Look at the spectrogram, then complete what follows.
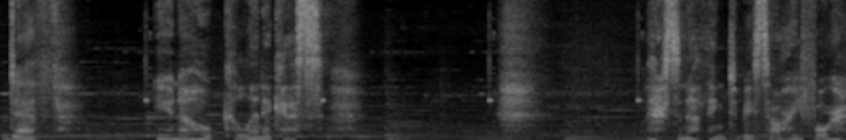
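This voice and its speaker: A woman's voice: fairly low pitch, slow pace. A woman playing a dignified, stoic, composed character in a video game cutscene. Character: dignified, stoic bereaved warrior-nation woman. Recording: background music under the voice.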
